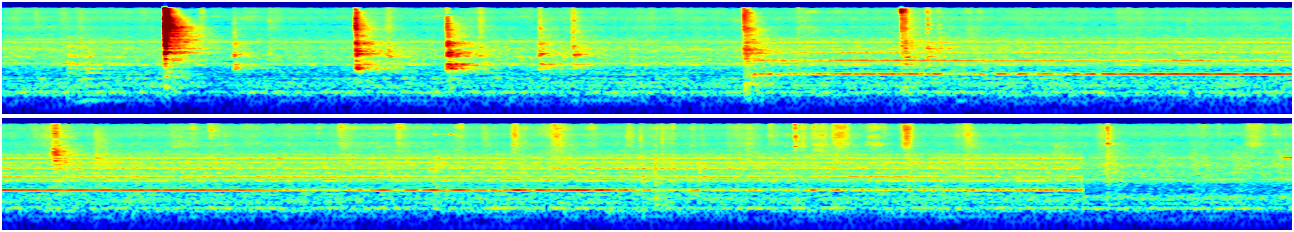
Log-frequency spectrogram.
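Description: Bakery dough-handling machinery: four sharp metallic knocks on the steel bowl and hopper in the first several seconds. Then an electric motor starts with a steady whine that runs for about sixteen seconds and stops suddenly near the end, over a constant machine hum.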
